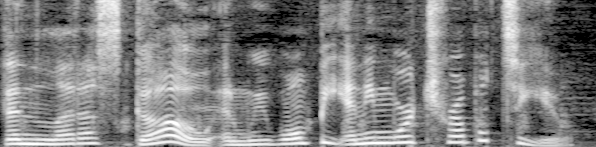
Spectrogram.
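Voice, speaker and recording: Woman playing a level-headed, higher-voiced adventurer. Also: sing-song, fairly quick, a little mellow. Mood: wary. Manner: reasoning, matter-of-fact. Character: level-headed, practical young female adventurer. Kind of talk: audio drama acting.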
